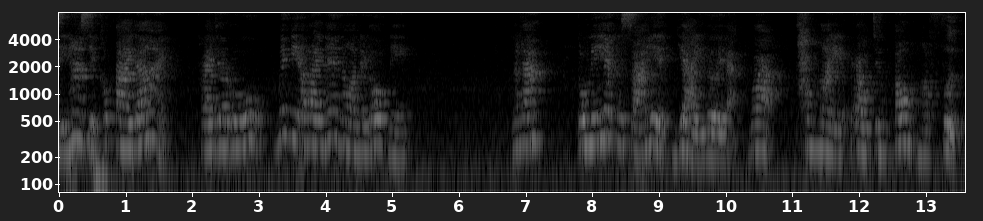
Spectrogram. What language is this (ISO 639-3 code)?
tha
